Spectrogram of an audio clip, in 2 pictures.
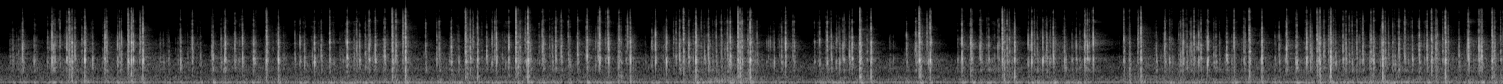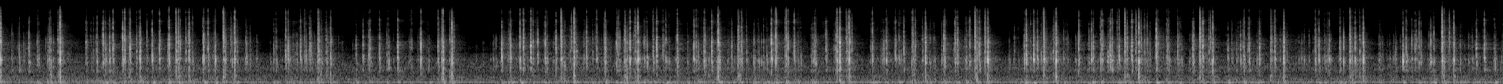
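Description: Fast, continuous touch-typing on a CPSTECH CT980 96% mechanical keyboard with linear red switches: a steady stream of keystroke clacks. The stabilized larger keys are clearly heard over the quieter switches.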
